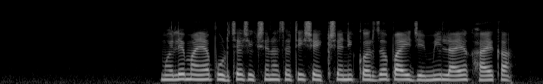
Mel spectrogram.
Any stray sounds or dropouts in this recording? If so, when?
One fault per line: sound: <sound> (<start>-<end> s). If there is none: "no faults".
no faults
